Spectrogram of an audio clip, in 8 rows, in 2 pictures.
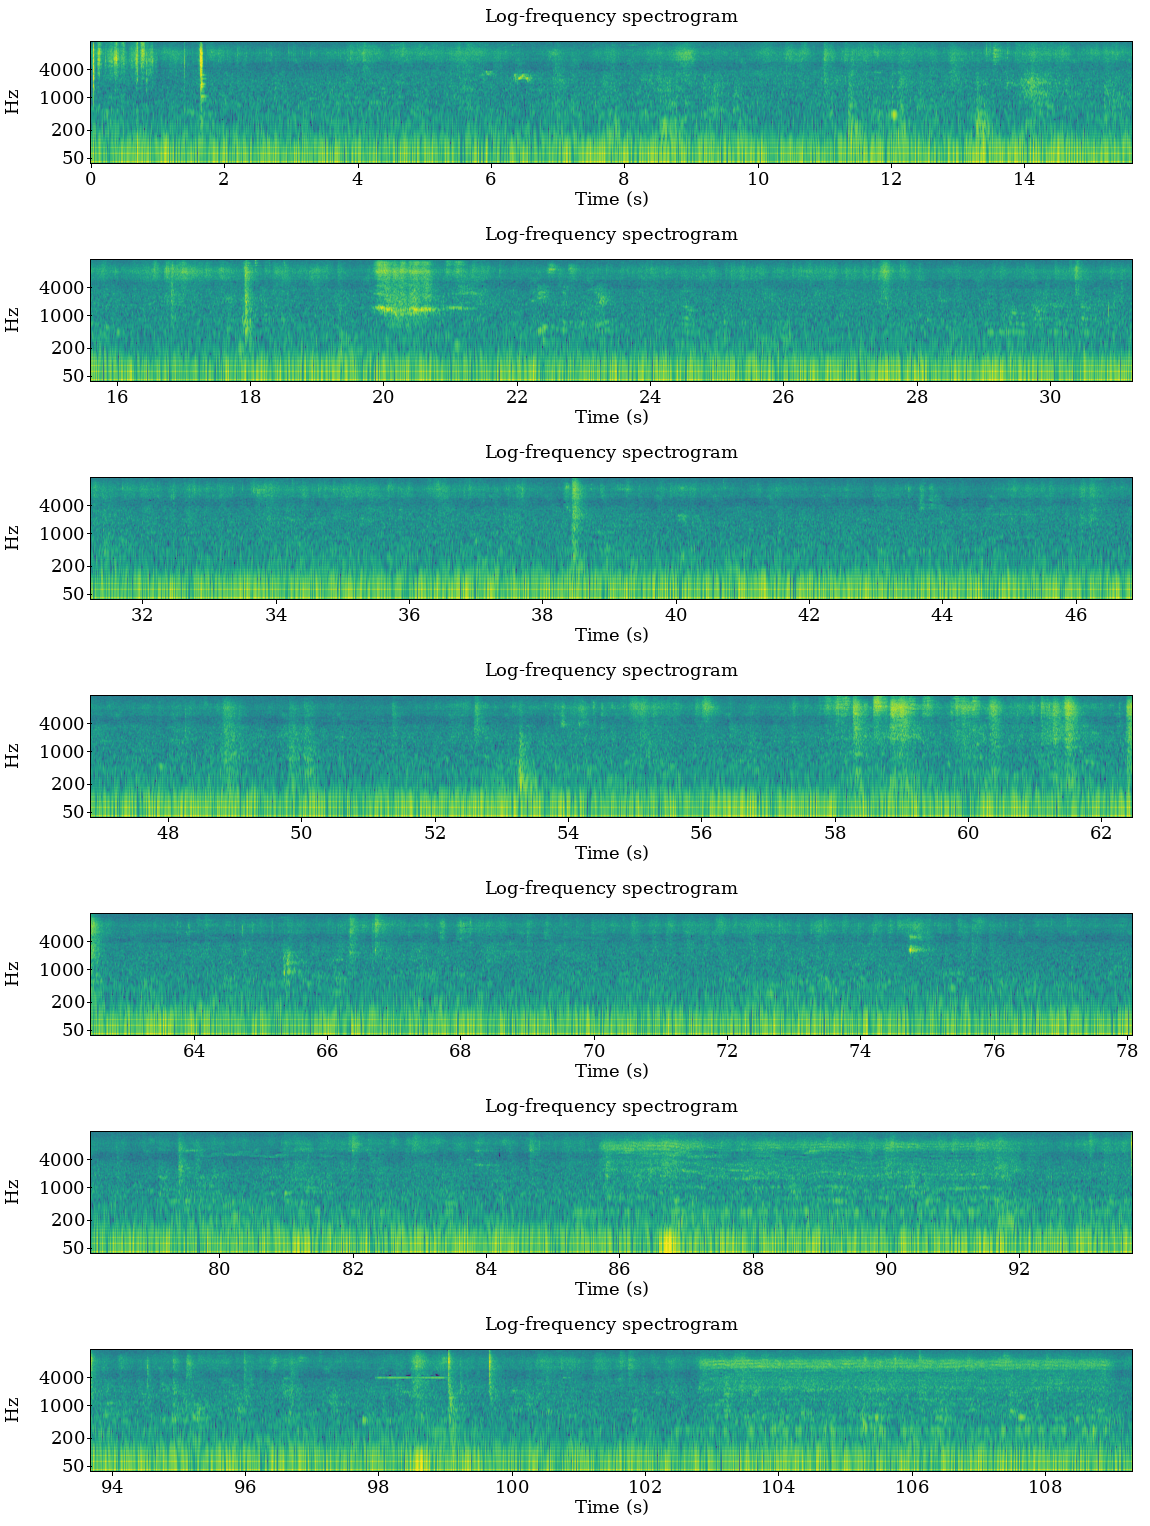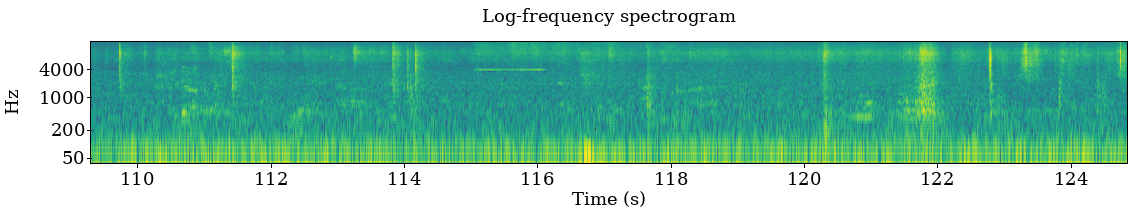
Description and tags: Room (People + Maintenance)
People chattering on the office and there's someone of maintenance working. Recorded with Tascam DR-03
